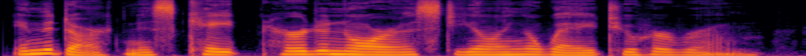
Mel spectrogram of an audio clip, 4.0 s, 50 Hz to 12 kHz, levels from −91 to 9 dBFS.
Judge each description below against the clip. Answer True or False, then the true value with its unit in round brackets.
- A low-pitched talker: False (160 Hz)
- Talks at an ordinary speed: True (165 wpm)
